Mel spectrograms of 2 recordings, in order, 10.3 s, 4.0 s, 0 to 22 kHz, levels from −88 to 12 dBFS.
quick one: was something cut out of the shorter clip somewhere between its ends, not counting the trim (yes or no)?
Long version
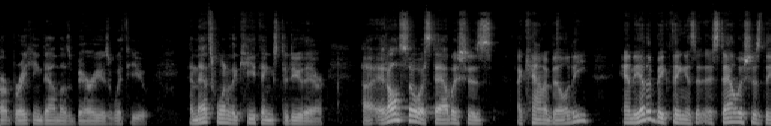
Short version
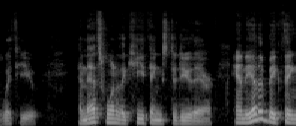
yes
